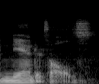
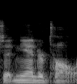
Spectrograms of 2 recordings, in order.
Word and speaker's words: Neanderthal: other neanderthal i guess is how you pronounce it i always thought it's neanderthal but i guess it's you don't pronounce the h but anyway um that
